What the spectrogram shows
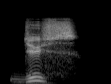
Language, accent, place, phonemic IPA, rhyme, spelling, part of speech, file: French, France, Lyon, /dys/, -ys, dussent, verb, LL-Q150 (fra)-dussent.wav
- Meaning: third-person plural imperfect subjunctive of devoir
